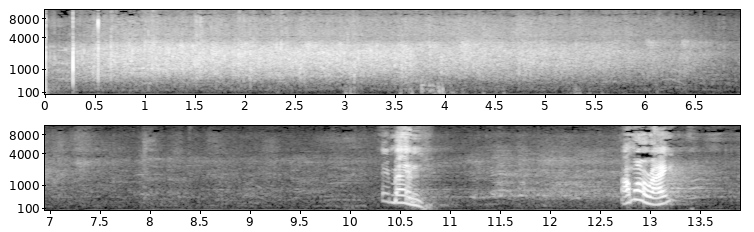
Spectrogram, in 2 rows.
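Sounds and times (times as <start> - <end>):
audience applause: 0.0 - 7.0
speech: 10.4 - 10.8, 12.7 - 13.3
laughter: 11.1 - 12.7.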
